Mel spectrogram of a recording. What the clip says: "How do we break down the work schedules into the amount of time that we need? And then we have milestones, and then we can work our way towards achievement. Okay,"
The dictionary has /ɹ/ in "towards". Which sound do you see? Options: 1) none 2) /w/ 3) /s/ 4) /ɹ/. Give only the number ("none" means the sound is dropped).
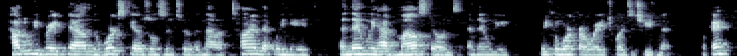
4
